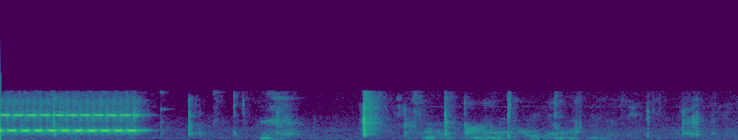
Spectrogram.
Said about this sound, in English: Why is my phone ringing? Hold on, guys. Hold on.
